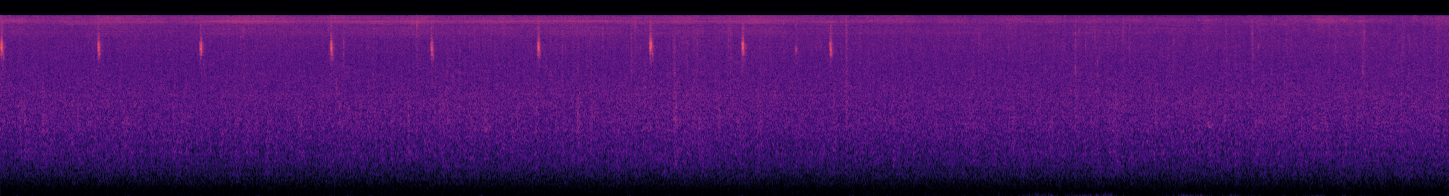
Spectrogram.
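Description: Steady rain falling, an even hiss, with a sharp tick about every two seconds through the first half or so.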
